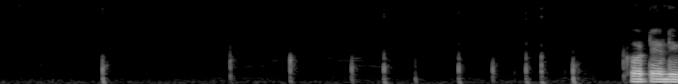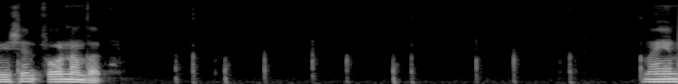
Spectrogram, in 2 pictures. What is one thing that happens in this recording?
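Keys on a touchscreen keyboard tick softly at an uneven pace.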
